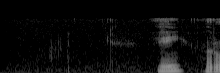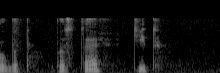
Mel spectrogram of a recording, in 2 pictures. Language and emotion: Russian, neutral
